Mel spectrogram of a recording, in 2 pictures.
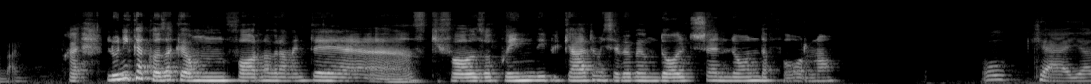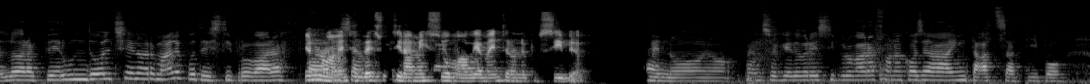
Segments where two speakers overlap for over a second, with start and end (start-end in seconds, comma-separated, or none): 13.9-15.5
